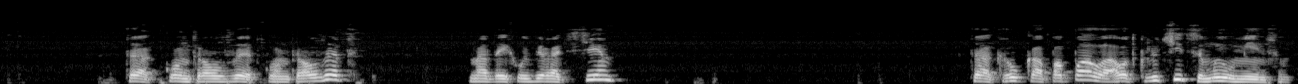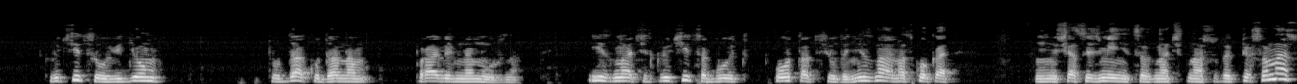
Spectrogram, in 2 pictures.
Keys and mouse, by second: 0.3 click, 2.1 ctrl+z, 2.7 ctrl+z, 4.5 click, 10.6 click, 12.7 g, 15.1 click, 15.6 g, 20.1 g, 21.6 click, 22.2 g.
